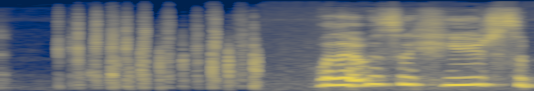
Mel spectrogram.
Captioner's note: pages flipping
